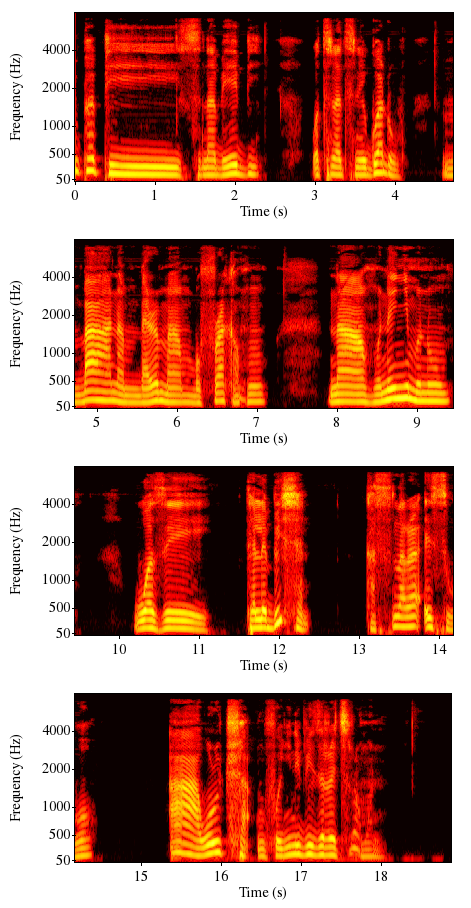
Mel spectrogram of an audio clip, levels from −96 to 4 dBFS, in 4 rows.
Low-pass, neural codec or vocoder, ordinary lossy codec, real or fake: 7.2 kHz; none; MP3, 64 kbps; real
